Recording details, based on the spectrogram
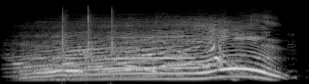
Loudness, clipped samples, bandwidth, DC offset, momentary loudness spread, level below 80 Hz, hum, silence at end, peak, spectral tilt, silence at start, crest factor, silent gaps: -16 LUFS; under 0.1%; 15.5 kHz; under 0.1%; 7 LU; -80 dBFS; none; 0.2 s; -4 dBFS; -1 dB/octave; 0.1 s; 12 dB; none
